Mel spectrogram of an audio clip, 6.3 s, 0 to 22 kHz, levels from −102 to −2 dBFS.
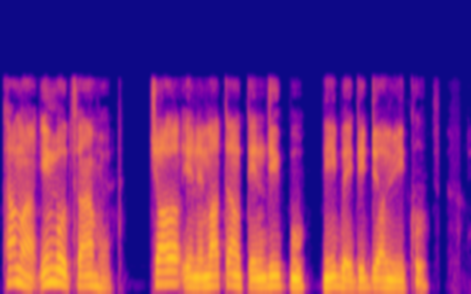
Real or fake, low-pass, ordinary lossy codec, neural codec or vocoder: fake; 7.2 kHz; none; codec, 16 kHz, 1 kbps, FunCodec, trained on LibriTTS, 50 frames a second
